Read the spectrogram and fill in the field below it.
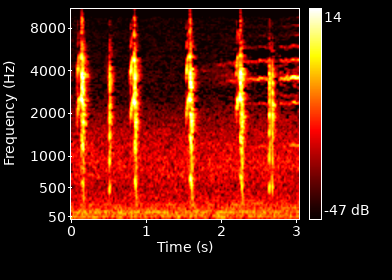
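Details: Peregrine falcon pair courting on a San Jose City Hall ledge in January 2024, the female soliciting the male: seven quick grating chup notes at uneven intervals, then a thin steady whistle near the end, with a low background hum.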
